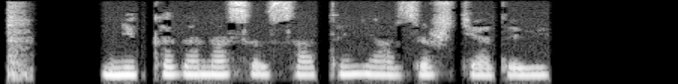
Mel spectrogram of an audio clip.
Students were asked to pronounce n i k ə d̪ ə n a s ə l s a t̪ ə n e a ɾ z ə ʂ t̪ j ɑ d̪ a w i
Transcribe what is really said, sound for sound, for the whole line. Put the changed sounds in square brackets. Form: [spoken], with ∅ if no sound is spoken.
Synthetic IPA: n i k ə d̪ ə n a s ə l s [ɑ] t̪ ə n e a ɾ z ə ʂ t̪ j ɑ d̪ a w i

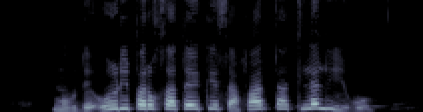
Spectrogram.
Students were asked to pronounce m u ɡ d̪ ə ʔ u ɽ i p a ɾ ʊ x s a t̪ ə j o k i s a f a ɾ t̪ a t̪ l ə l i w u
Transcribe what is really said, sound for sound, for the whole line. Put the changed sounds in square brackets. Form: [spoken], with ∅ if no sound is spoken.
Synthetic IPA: m u ɡ d̪ ə ʔ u ɽ i p [ə] ɾ ʊ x s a t̪ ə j o k [e] s a f a ɾ t̪ a t̪ l ə l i w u

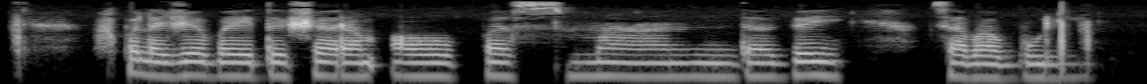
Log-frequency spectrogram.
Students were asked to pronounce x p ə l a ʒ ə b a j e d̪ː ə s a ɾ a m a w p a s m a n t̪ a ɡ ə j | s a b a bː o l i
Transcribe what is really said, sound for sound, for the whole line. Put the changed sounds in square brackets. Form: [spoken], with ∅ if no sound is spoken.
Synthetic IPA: x p ə l a ʒ ə b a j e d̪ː ə [ʃ] a ɾ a m a w p a s m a n [d̪] a ɡ ə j | s a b a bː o l i

